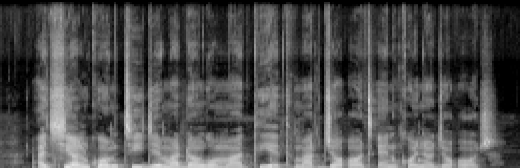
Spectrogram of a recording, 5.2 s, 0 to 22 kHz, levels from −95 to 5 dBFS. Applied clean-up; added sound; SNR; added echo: none; none; none; none.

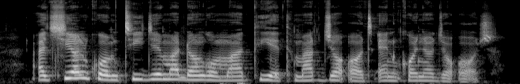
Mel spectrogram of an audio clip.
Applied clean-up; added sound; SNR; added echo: neural mask model Resemble Enhance denoiser.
